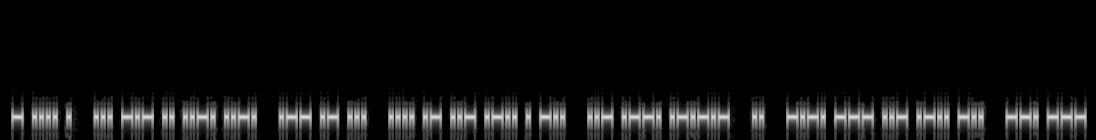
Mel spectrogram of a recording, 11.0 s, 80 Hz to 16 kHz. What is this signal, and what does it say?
Morse code, heard as a keyed tone, about 35 wpm, 600 Hz. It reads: THE SKIFF WAS HAULED UP. I COULD GO
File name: the old man and the sea / the old man and the sea 1 35wpm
